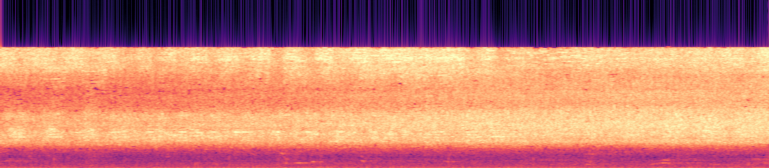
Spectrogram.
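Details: Cicadas singing in midsummer at a school playground, their massed buzz forming a constant bright hiss, with scattered faint short chirps in the middle range.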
